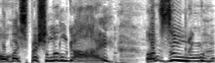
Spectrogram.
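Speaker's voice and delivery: bad put-on voice with pitch pushed way up. Attempting a Marge Simpson impression on the spot for a game card. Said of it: "I can't do her voice".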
